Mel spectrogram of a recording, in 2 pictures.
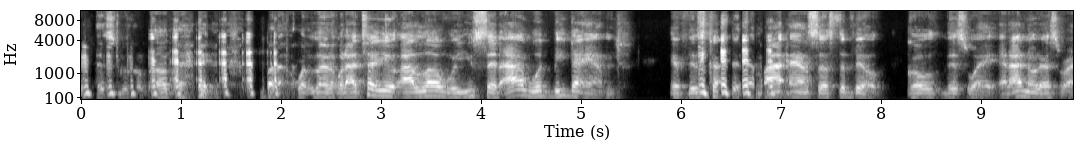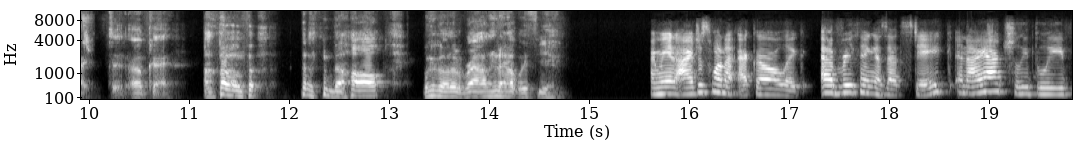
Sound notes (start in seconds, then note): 6.1 laughter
